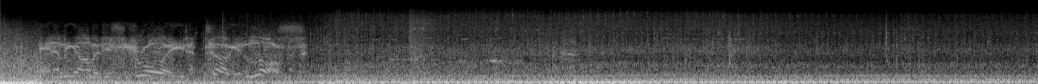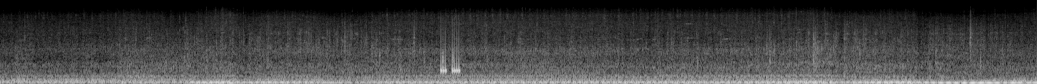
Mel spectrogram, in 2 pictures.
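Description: A heavy tank engine rumbles and clanks steadily.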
